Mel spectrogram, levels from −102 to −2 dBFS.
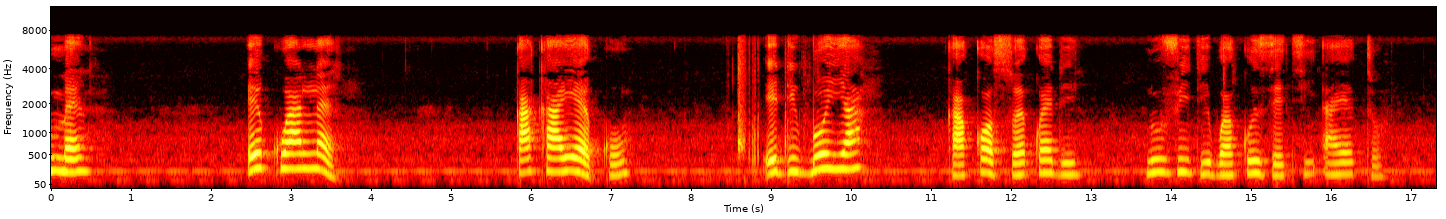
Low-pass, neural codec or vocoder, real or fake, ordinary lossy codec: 7.2 kHz; none; real; MP3, 64 kbps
